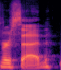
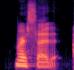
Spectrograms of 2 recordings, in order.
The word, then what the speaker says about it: Merced: I need you to look up Isabella's name. – Merced. But, I believe it's Merced. – Merced.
